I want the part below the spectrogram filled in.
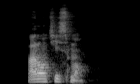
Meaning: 1. deceleration, slowing down 2. traffic jam
- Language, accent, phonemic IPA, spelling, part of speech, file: French, France, /ʁa.lɑ̃.tis.mɑ̃/, ralentissement, noun, LL-Q150 (fra)-ralentissement.wav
